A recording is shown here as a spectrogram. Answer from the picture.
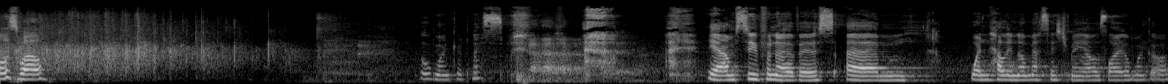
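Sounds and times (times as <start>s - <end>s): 
speech: 0.0s - 0.6s, 4.2s - 11.6s
audience applause: 0.0s - 3.1s
laughter: 5.1s - 6.5s.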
